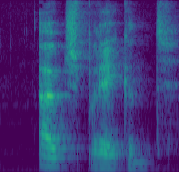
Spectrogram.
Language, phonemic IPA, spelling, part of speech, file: Dutch, /ˈœy̯tˌspreːkənt/, uitsprekend, verb, Nl-uitsprekend.ogg
- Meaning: present participle of uitspreken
